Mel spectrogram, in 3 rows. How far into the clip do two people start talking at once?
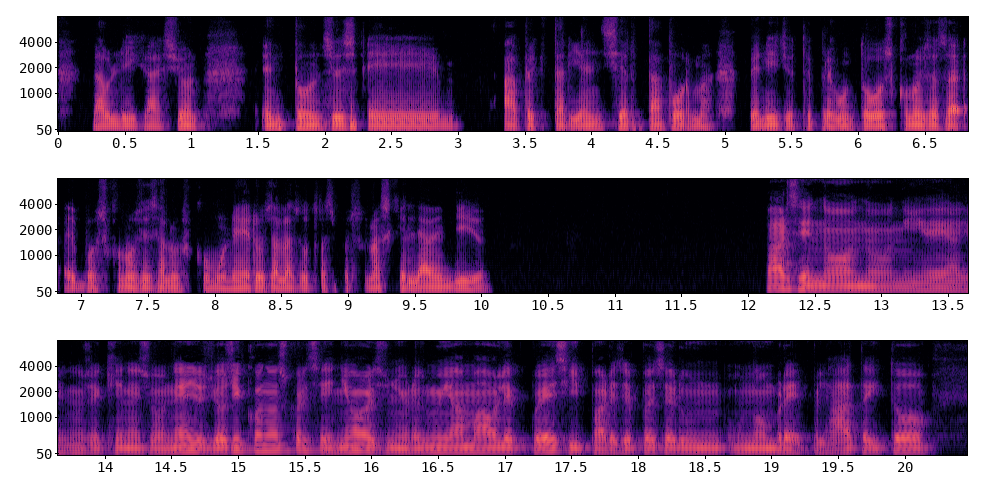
none

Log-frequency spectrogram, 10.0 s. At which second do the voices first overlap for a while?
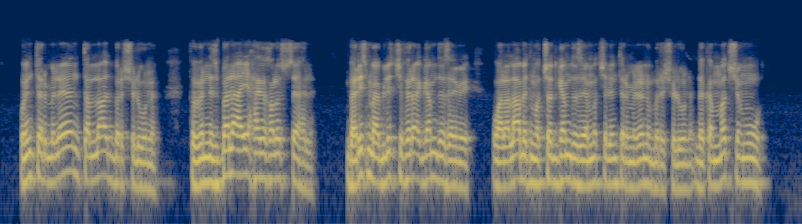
none

